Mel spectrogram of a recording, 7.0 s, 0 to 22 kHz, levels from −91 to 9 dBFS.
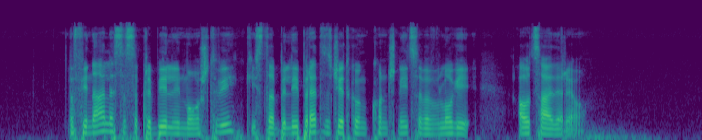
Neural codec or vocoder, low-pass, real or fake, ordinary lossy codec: none; 10.8 kHz; real; Opus, 32 kbps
